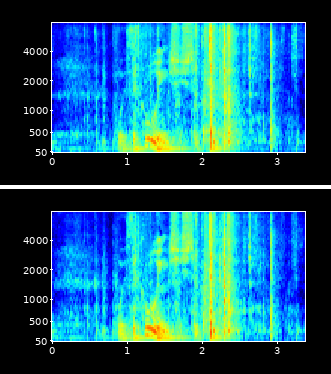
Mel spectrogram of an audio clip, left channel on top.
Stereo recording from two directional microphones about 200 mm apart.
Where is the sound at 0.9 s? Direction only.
60° right (ahead or behind).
